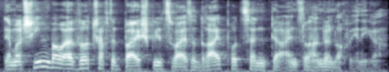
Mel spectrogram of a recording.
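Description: An actor playing a captive pharmaceutical manager, hesitant and anxious to comply, in a German radio drama. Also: male voice, fairly low pitch, moderate pace, natural voice. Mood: explaining.

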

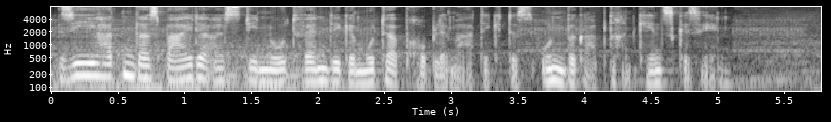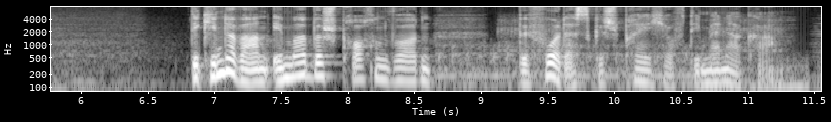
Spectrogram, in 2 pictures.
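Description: A woman's voice: rumbling low, lively intonation, moderate pace, dark tone, slight background noise. An actress playing a middle-aged, bitter woman mourning her best friend in an intimate, brooding radio drama monologue. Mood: brooding recollection.

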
